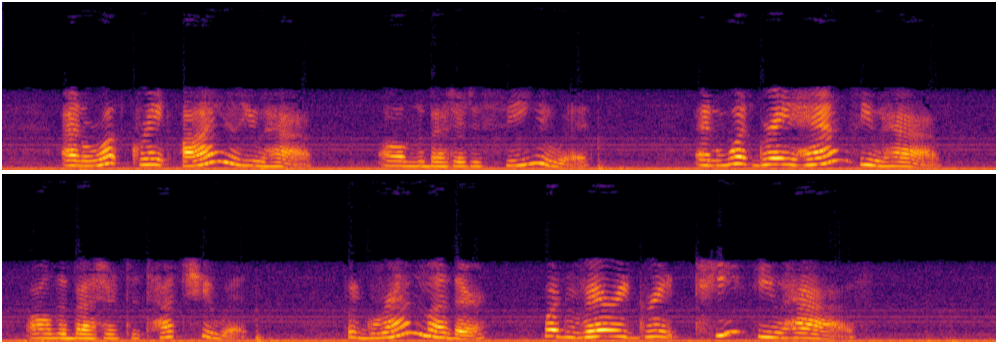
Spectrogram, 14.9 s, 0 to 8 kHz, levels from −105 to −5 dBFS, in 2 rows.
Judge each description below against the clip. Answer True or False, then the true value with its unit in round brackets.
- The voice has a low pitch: False (235 Hz)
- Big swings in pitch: True (5.9 semitones)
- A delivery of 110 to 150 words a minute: True (135 wpm)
